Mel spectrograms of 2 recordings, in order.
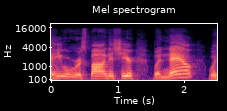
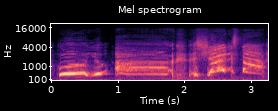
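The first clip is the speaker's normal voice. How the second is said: very high, drawn-out announcer call; announcer hype; slower than usual. Acted. Host announcing the giveaway winner, hyped high call. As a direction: belt the winner's name like a game show. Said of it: "I'm about to announce".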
